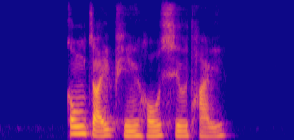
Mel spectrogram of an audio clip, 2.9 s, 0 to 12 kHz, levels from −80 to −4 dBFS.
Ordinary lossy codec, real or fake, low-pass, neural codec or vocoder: Opus, 24 kbps; fake; 10.8 kHz; autoencoder, 48 kHz, 32 numbers a frame, DAC-VAE, trained on Japanese speech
